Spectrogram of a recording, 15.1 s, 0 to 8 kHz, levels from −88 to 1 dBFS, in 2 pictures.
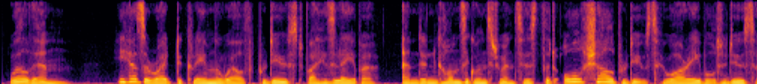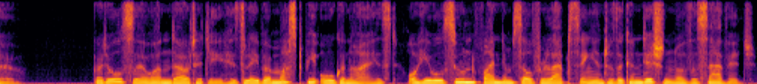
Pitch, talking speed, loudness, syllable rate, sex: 175 Hz, 200 wpm, -15 LUFS, 5.7 syllables/s, female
